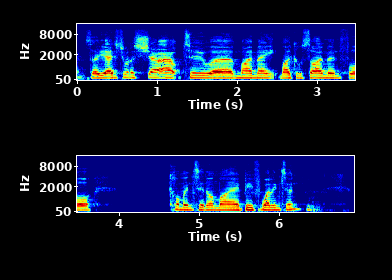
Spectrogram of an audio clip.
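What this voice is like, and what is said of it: Voice with a cold. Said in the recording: “I've got a bit of a cold”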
